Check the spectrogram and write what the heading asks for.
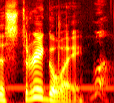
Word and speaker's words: strigoi: In old Romanian folklore, it was believed these babies become the strigoi after their death.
